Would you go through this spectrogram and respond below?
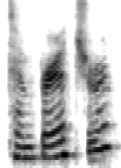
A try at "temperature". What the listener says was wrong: In the previous one, is instead of temperature, it feels like the stress that you're saying is in the ra. Temperature, no, temperature. All right, temperature.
